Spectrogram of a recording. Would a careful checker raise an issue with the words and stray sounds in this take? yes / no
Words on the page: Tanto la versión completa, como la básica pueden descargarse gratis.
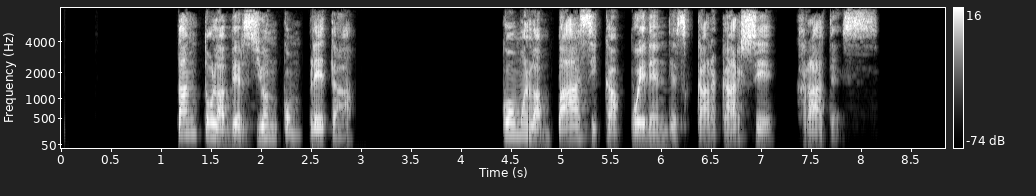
no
